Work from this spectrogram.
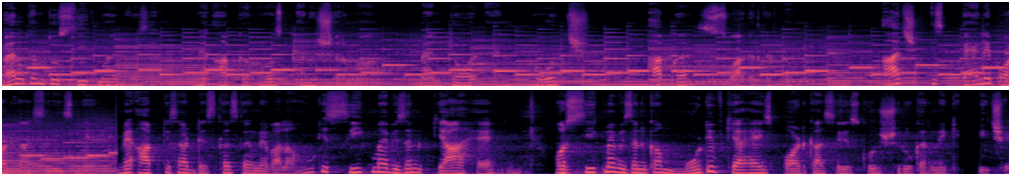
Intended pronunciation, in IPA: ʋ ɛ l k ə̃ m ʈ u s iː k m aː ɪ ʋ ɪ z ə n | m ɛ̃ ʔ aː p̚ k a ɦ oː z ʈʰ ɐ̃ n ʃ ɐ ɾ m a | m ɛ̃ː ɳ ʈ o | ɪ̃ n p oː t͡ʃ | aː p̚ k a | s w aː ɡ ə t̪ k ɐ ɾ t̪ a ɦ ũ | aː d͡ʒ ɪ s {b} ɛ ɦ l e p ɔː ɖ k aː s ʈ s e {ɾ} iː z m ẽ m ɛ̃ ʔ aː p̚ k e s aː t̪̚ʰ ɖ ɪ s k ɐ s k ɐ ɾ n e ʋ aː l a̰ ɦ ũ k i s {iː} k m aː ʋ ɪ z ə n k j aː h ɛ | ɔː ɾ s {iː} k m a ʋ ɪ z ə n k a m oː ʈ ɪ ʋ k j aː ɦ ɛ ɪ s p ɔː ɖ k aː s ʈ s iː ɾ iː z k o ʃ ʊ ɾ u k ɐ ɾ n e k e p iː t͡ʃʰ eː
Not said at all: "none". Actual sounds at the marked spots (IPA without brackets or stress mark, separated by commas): p, ɾ, iː, iː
